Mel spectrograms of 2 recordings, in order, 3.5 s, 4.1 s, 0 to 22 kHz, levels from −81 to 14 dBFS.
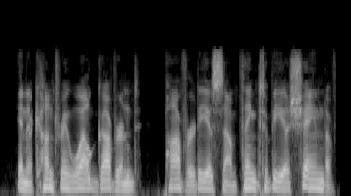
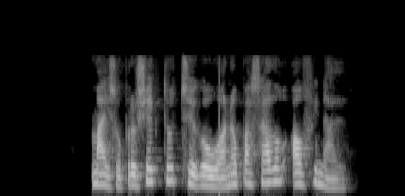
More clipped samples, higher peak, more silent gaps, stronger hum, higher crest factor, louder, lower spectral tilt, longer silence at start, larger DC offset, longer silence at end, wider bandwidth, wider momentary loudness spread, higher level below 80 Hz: neither; about the same, 0 dBFS vs 0 dBFS; neither; neither; about the same, 16 dB vs 18 dB; about the same, -16 LUFS vs -17 LUFS; about the same, -5.5 dB/octave vs -5.5 dB/octave; second, 0.15 s vs 0.9 s; neither; second, 0.2 s vs 0.6 s; first, 8.8 kHz vs 7.8 kHz; second, 5 LU vs 9 LU; first, -44 dBFS vs -62 dBFS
